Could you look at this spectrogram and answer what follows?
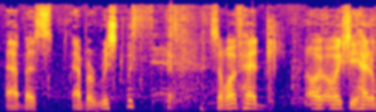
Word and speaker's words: Aberystwyth: It's Aberystwyth.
